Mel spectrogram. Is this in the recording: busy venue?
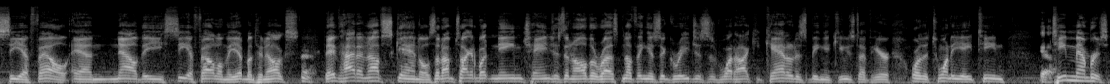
yes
